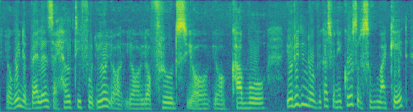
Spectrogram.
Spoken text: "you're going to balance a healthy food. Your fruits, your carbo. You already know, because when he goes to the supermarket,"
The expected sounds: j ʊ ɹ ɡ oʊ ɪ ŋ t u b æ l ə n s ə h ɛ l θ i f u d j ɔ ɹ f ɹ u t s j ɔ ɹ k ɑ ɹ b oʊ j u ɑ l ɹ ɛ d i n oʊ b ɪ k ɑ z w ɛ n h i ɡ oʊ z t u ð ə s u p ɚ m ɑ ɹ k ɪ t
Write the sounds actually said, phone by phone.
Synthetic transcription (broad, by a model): j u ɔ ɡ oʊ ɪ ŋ t u b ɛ l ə n s ə h ɛ l t i f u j j ɔ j f ɹ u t s j ɔ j k ɑ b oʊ j u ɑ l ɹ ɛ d i n oʊ b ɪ k ɑ s w ɛ n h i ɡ oʊ s t u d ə s u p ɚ m ɑ k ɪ t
